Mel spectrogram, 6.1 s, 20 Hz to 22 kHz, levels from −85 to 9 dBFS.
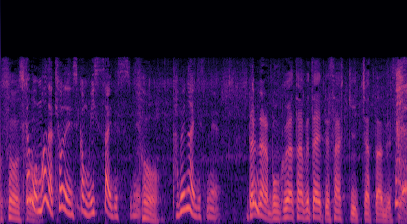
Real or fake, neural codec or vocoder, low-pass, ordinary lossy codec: real; none; none; none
